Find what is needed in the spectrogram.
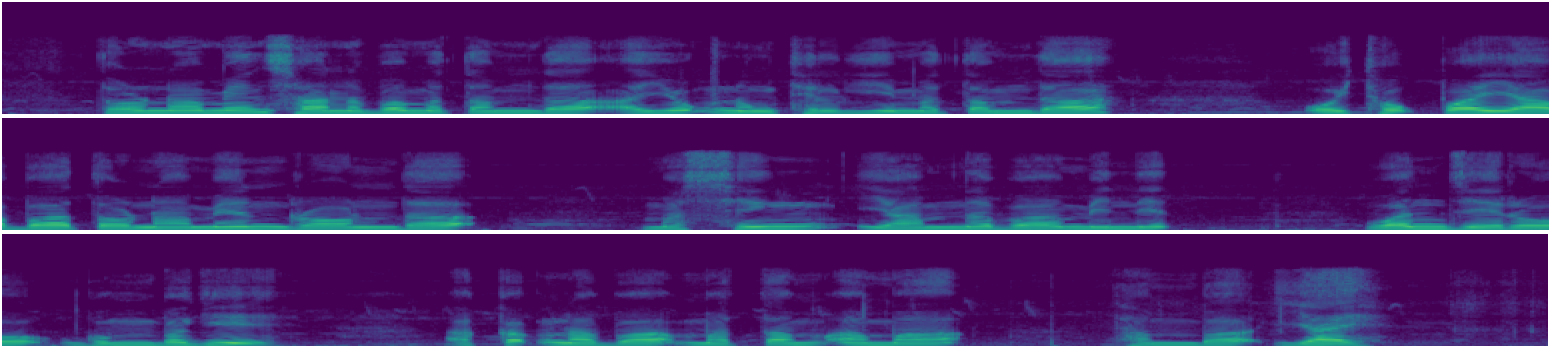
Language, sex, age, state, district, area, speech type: Manipuri, male, 45-60, Manipur, Chandel, rural, read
